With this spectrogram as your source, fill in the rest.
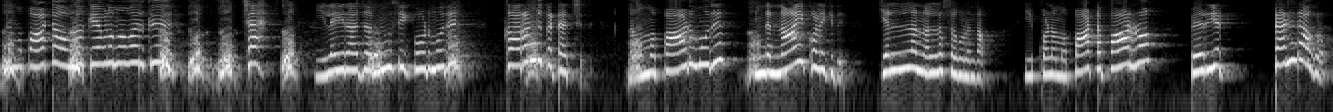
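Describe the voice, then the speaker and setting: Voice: very high-pitched, animated, normal speed, bright, forceful tone, slight background noise, full character voice. A performer voicing a cheeky teenage boy who dreams of becoming a singer, whiny and defensive. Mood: sulky boastful. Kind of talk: comedy skit acting.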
